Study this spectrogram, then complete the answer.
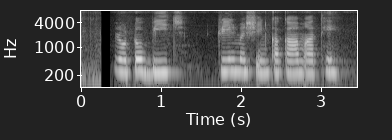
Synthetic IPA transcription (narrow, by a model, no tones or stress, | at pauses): ɾoːʈobiːt͡ʃ | ɖɾiːlməʃiːnkakaːmaːt̪ʰeː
